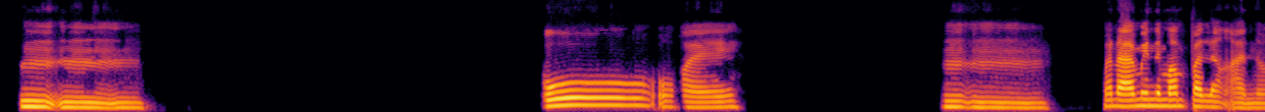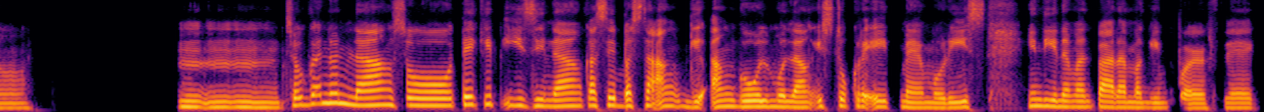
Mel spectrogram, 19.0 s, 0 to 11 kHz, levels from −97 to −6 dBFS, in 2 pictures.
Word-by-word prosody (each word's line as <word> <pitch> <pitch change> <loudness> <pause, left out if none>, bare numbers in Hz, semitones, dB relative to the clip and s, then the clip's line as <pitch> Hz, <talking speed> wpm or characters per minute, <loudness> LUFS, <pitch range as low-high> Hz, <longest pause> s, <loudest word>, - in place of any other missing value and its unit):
Mm. 145 -4 +1 2.9
Oh, 215 +1 +4 0.2
okey. 155 0 -3 1.5
Mm. 150 -4 -3 0.4
Marami 185 +1 +4
naman 190 -1 +1
palang 170 -3 0
ano 135 -1 -5 1.1
Mm, 170 -1 +1
mm. 155 -1 -1
So, 215 +1 -2
gano'n 270 +3 +2
lang. 220 0 +3
So, 205 -1 +2
take 235 +1 0
it - - -31
easy 195 -3 -3
lang. 190 +2 +1
Kasi 205 +2 +1
basta 195 +1 -1
ang 180 -3 -1
gi 155 - -1
ang 175 +2 +1
goal 170 0 +2
mo 170 - +2
lang 155 0 0
is 175 - -5
to 190 - -1
create 170 -2 -1
memories 145 0 -1 0.3
hindi 190 -1 0
naman 165 -1 -1
para 155 -2 +2
maging 145 -1 -4
perfect. 135 0 -4
170 Hz, 110 wpm, -21 LUFS, 150-195 Hz, 2.9 s, Oh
